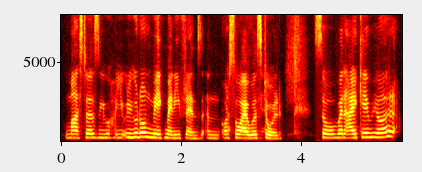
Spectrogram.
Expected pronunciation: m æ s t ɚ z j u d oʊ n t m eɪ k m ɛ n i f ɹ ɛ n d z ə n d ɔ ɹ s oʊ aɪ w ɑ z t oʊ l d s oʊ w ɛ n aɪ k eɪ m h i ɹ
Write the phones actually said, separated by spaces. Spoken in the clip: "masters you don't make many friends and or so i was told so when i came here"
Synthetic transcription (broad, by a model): m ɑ s t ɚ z j u d oʊ n t m eɪ k m ɛ n i f ɹ ɛ n d z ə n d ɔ l s oʊ aɪ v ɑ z t oʊ l d s oʊ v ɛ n aɪ k eɪ m h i ɹ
